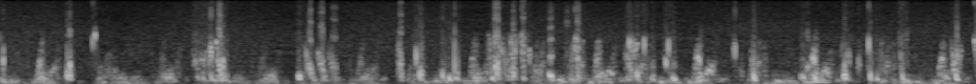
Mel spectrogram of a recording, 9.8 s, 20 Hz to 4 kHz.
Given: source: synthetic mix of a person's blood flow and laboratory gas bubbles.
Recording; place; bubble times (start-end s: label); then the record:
Doppler ultrasound of blood flow; precordium
0.00-0.06 s: bubbles
0.65-0.77 s: bubbles
0.89-0.99 s: bubbles
1.92-2.30 s: bubbles
2.96-3.40 s: bubbles
3.97-4.06 s: bubbles
4.12-4.25 s: bubbles
4.39-4.62 s: bubbles
4.87-5.33 s: bubbles
5.46-5.57 s: bubbles
5.65-5.87 s: bubbles
6.24-6.57 s: bubbles
6.63-6.79 s: bubbles
7.32-7.39 s: bubbles
7.50-7.60 s: bubbles
7.99-8.11 s: bubbles
8.40-8.54 s: bubbles
8.56-8.62 s: bubbles
8.65-8.81 s: bubbles
8.97-9.09 s: bubbles
9.49-9.64 s: bubbles
9.71-9.77 s: bubbles
From the record:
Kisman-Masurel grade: 243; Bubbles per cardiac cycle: several, 3 to 8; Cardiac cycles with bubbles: 100%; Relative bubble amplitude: loud (0.450 to 0.775); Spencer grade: 3 (all of the cardiac periods contain showers or single bubble signals, but not dominating or overriding the cardiac motion signals); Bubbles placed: only in the low amplitude regions of the cardiac cycle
